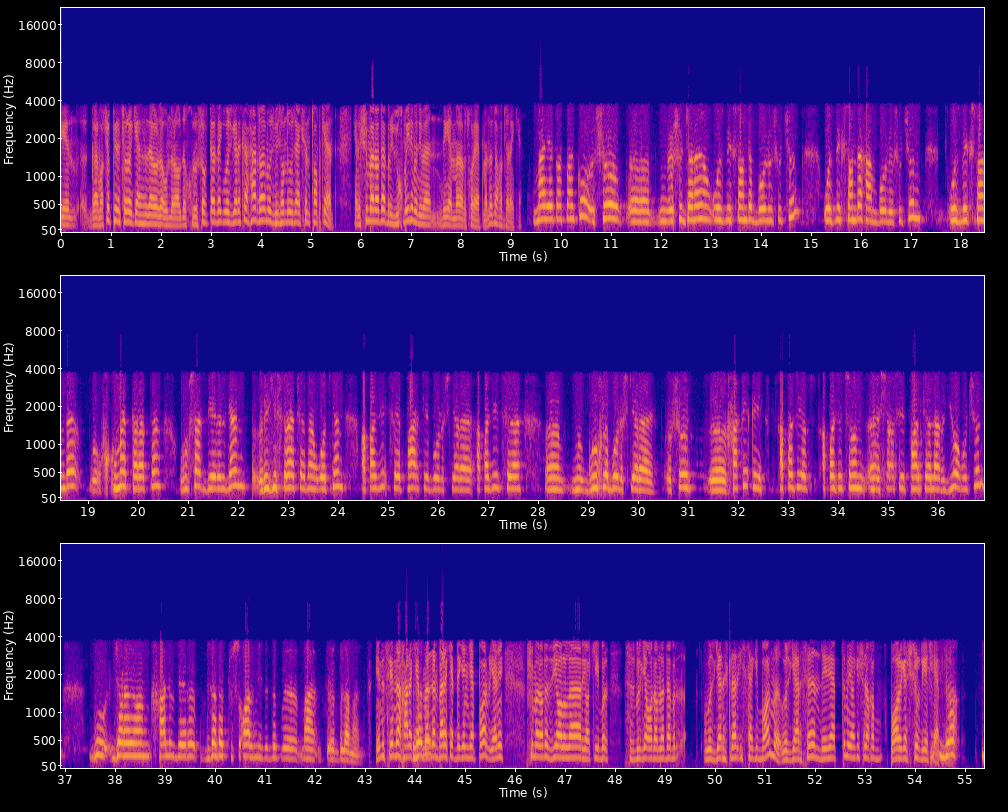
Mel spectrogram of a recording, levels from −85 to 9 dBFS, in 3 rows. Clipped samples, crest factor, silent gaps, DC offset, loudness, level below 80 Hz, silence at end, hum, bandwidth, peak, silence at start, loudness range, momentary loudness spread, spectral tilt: under 0.1%; 14 dB; none; under 0.1%; -15 LUFS; -52 dBFS; 0 s; none; 4 kHz; 0 dBFS; 0 s; 3 LU; 10 LU; -5 dB/octave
